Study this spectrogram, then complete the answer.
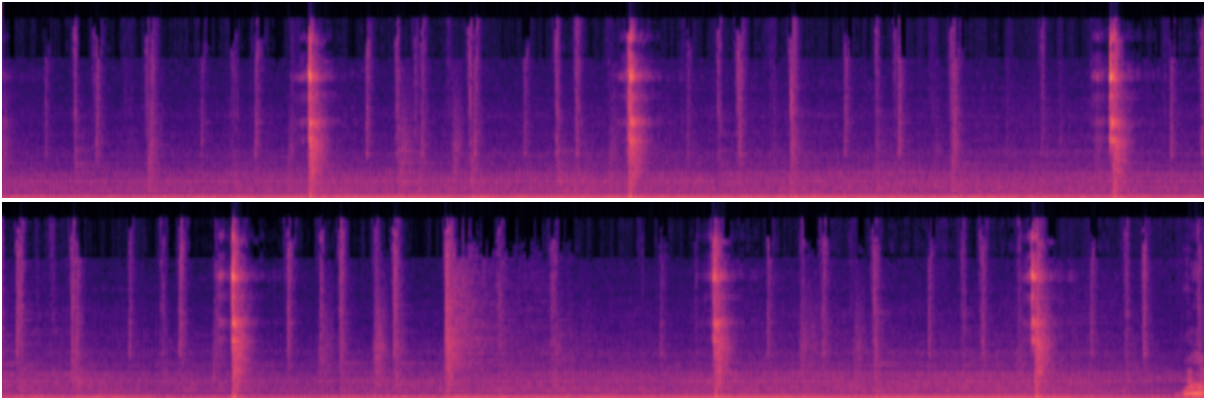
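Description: A vintage motorcycle engine labours steadily uphill in third gear on a country road, a continuous close, loud drone with brief sharp pops and a slight dip around mid-clip.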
